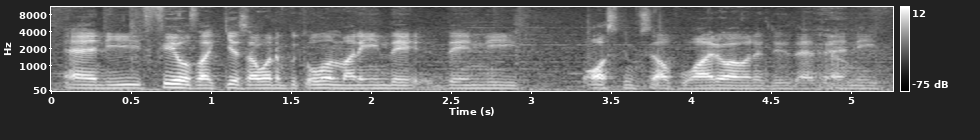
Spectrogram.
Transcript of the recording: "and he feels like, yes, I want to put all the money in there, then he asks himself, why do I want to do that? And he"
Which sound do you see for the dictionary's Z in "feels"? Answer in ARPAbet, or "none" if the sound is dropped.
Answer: Z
